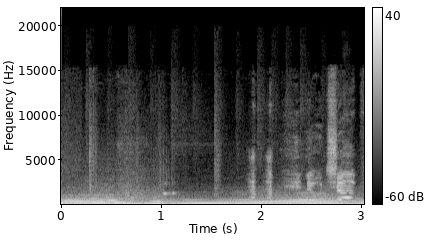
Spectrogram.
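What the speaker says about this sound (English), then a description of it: "Little chirp from second gear there" A 2017 Ford Fiesta ST200 hot hatch accelerates hard, its loud engine note climbing through the gears with a brief tyre chirp in second, recorded close while a voice talks over it.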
